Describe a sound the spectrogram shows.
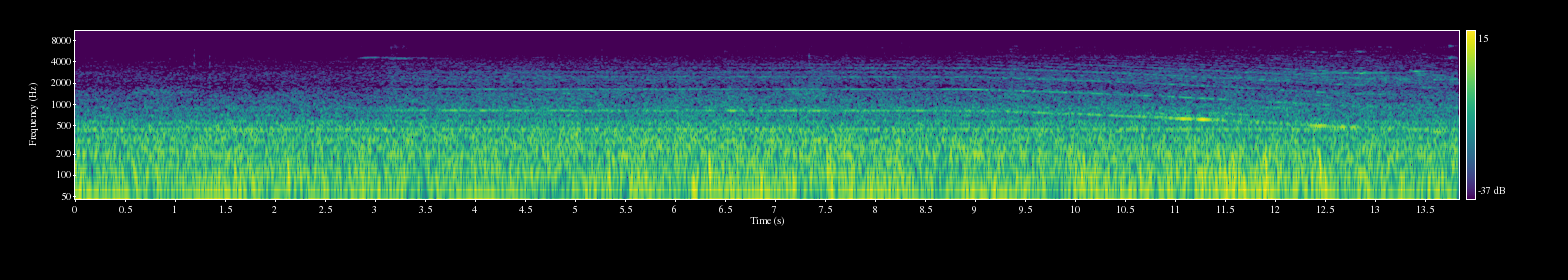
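An electric train's motors whine and slide down in pitch as the train slows to a stop.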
